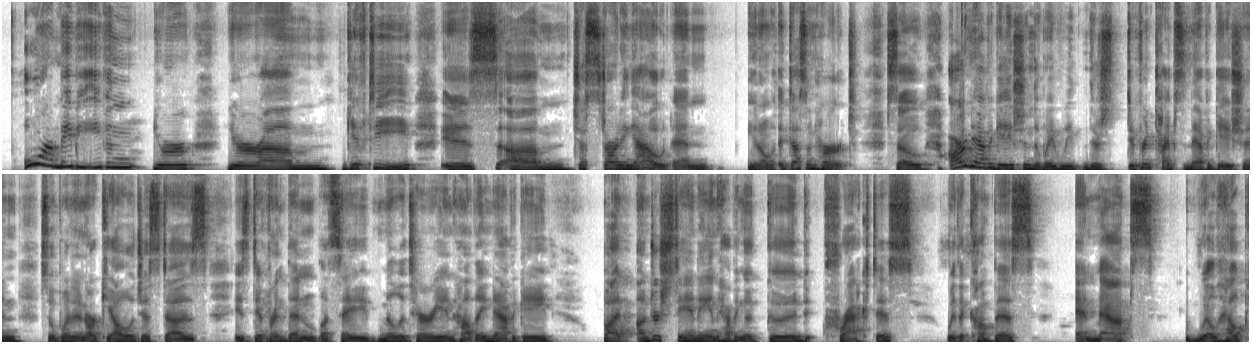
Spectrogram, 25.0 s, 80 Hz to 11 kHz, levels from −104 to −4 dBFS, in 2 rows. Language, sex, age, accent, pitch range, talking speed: English, female, 40-59, American, 140-195 Hz, 140 wpm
